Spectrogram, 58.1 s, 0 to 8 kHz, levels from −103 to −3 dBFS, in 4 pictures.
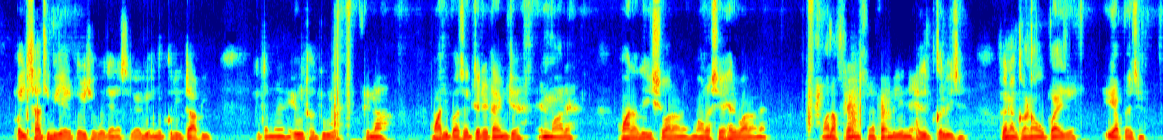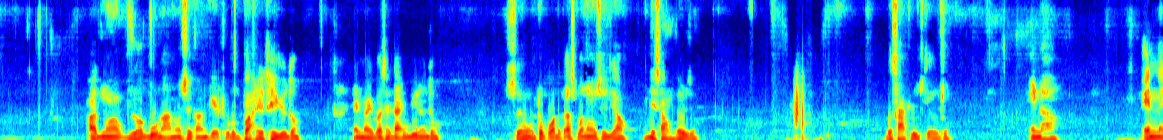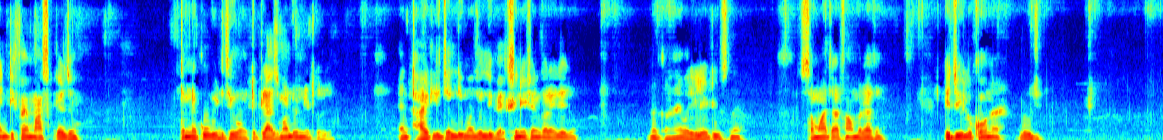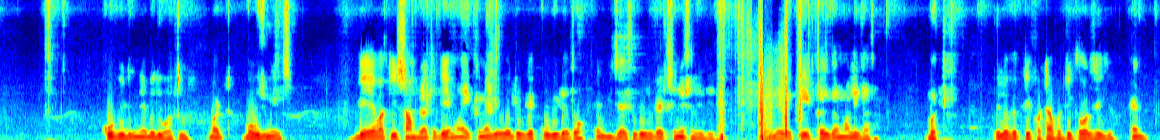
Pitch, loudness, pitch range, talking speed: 120 Hz, -18 LUFS, 115-125 Hz, 155 wpm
